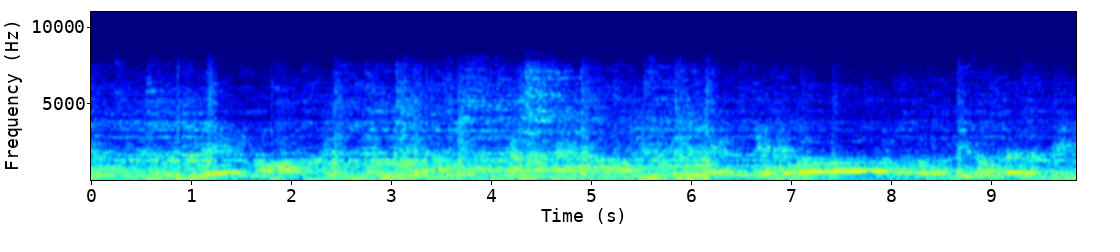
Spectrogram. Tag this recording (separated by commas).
Music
